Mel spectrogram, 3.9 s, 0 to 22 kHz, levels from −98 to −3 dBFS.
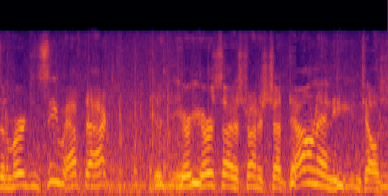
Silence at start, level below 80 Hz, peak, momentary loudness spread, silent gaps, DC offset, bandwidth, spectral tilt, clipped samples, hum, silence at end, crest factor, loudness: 0 s; -52 dBFS; -10 dBFS; 6 LU; none; under 0.1%; 11.5 kHz; -5.5 dB/octave; under 0.1%; none; 0 s; 12 dB; -23 LUFS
